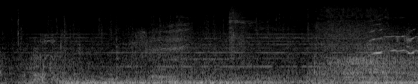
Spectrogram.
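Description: A horse whinnies in The Legend of Zelda: Breath of the Wild, a fairly faint call over low rumbling game ambience, with a brighter cry near the end.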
